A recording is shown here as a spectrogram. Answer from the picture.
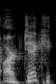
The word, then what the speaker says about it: Arctic: It is, in fact, Arctic, and I frequently say Arctic, and I can't figure out why.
